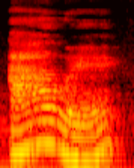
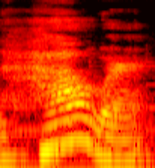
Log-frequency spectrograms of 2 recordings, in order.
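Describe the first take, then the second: First: The word begins with a vowel sound. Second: The word begins with an h sound. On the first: The speaker calls it right. "tapi hour, a itu adalah huruf vokal" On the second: The speaker calls it wrong. "bukan dengan hour"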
